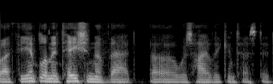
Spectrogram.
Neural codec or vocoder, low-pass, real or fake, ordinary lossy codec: none; 7.2 kHz; real; MP3, 48 kbps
